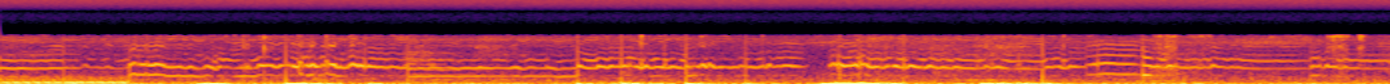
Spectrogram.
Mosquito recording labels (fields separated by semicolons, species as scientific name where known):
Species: Anopheles maculatus; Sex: female; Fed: blood-fed; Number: one; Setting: cup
